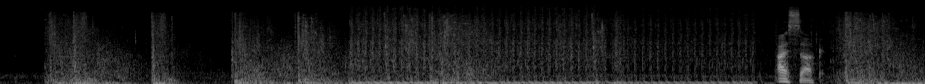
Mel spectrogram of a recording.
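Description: Rapid bursts of automatic gunfire in Fortnite, a video game, crackling in long sustained volleys with brief pauses and a sharp louder blast near the end, while a player talks over the shooting.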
